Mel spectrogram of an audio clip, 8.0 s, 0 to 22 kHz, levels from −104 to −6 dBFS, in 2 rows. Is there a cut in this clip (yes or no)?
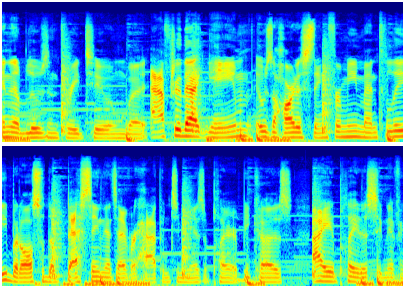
yes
